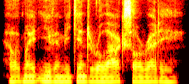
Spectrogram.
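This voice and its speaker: Here a man guides listeners through meditation. His mid-range voice is soft and breathy, and he speaks in a soothing, calm way with pauses between phrases.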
